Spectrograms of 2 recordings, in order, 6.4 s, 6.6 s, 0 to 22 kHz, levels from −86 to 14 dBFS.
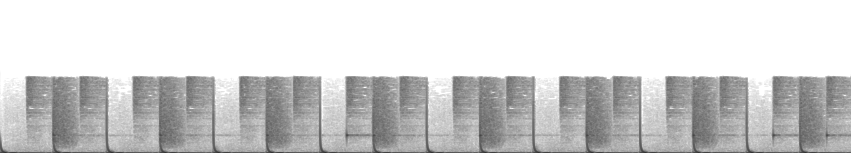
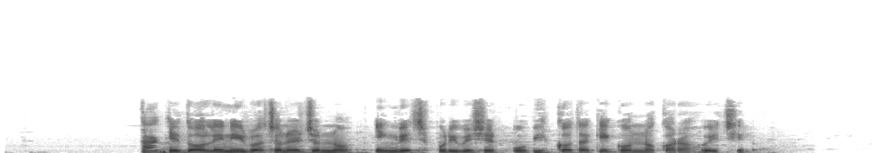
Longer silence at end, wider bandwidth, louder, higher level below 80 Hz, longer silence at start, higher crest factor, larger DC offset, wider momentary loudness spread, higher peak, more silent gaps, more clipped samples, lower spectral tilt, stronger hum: second, 0 s vs 1 s; first, 11.5 kHz vs 8 kHz; about the same, -17 LUFS vs -16 LUFS; first, -16 dBFS vs -56 dBFS; second, 0 s vs 1.05 s; about the same, 14 dB vs 16 dB; neither; second, 2 LU vs 7 LU; about the same, 0 dBFS vs 0 dBFS; neither; neither; second, -3.5 dB/octave vs -5.5 dB/octave; neither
